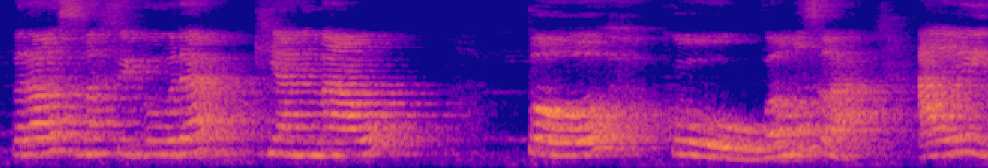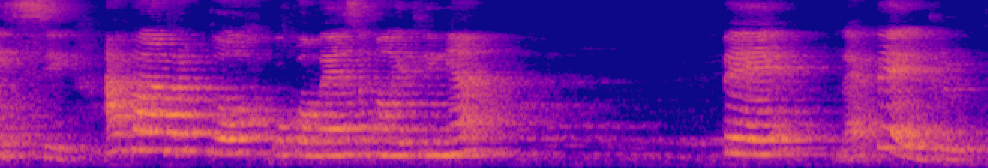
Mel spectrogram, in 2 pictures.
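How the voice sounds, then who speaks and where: A woman's voice: high voice, a bit bright, a little hiss or hum. A woman teacher, patiently spelling out syllables letter by letter and praising young children in a recorded reading lesson. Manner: calls herself "tia", coaxing and praising. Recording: echoey room, distant from the mic, long reverb.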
